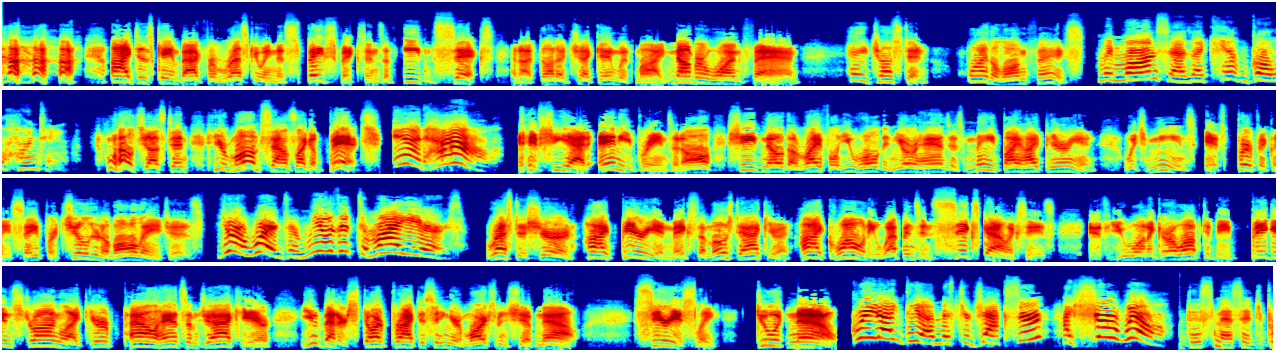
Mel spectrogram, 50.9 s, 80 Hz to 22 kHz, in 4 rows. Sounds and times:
Speech: 0.0 - 50.9.

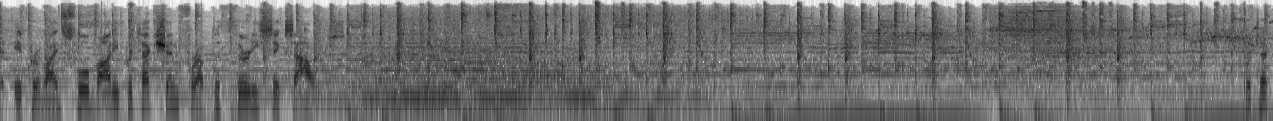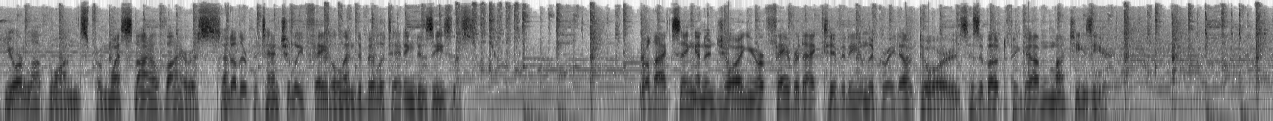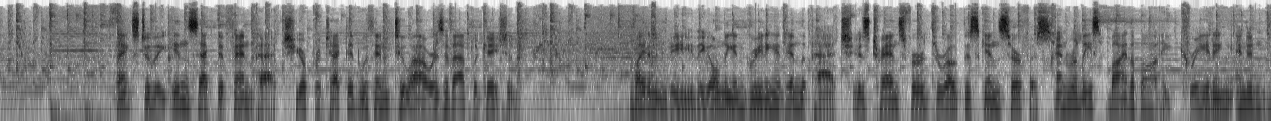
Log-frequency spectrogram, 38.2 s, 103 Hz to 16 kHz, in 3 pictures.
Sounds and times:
Speech: 0.0 - 3.4, 12.4 - 17.5, 19.1 - 23.9, 26.6 - 30.7, 31.8 - 38.1
Music: 0.0 - 38.1.

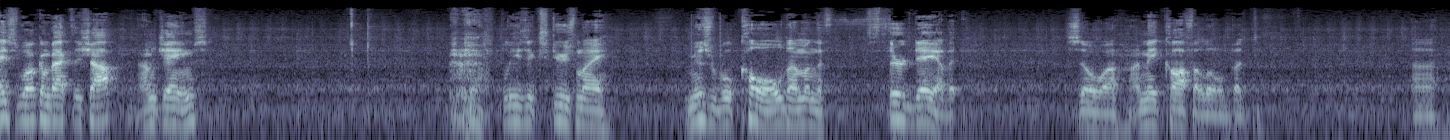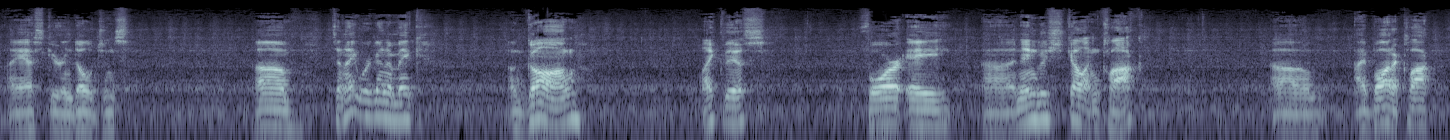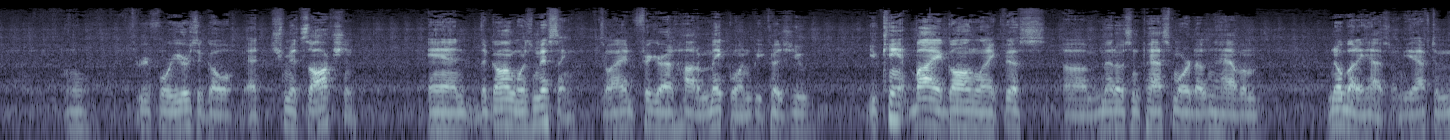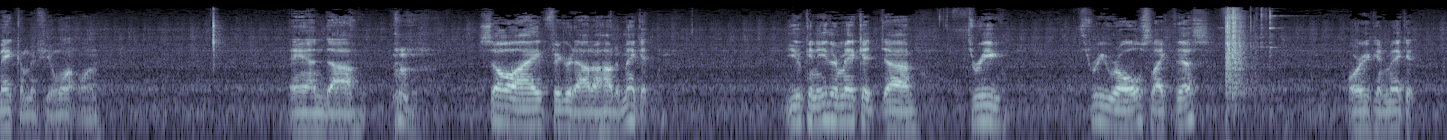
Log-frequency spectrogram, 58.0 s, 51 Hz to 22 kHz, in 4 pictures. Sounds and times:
Speech: 0.0 - 2.2, 4.6 - 6.2, 6.8 - 9.7, 10.7 - 12.6, 14.1 - 15.9, 17.0 - 18.9, 19.6 - 20.4, 21.5 - 22.3, 23.1 - 26.0, 27.2 - 28.9, 29.6 - 32.6, 33.2 - 41.6, 42.3 - 44.6, 46.4 - 47.7, 48.3 - 50.2, 51.4 - 53.7, 54.3 - 55.7, 57.0 - 57.8.

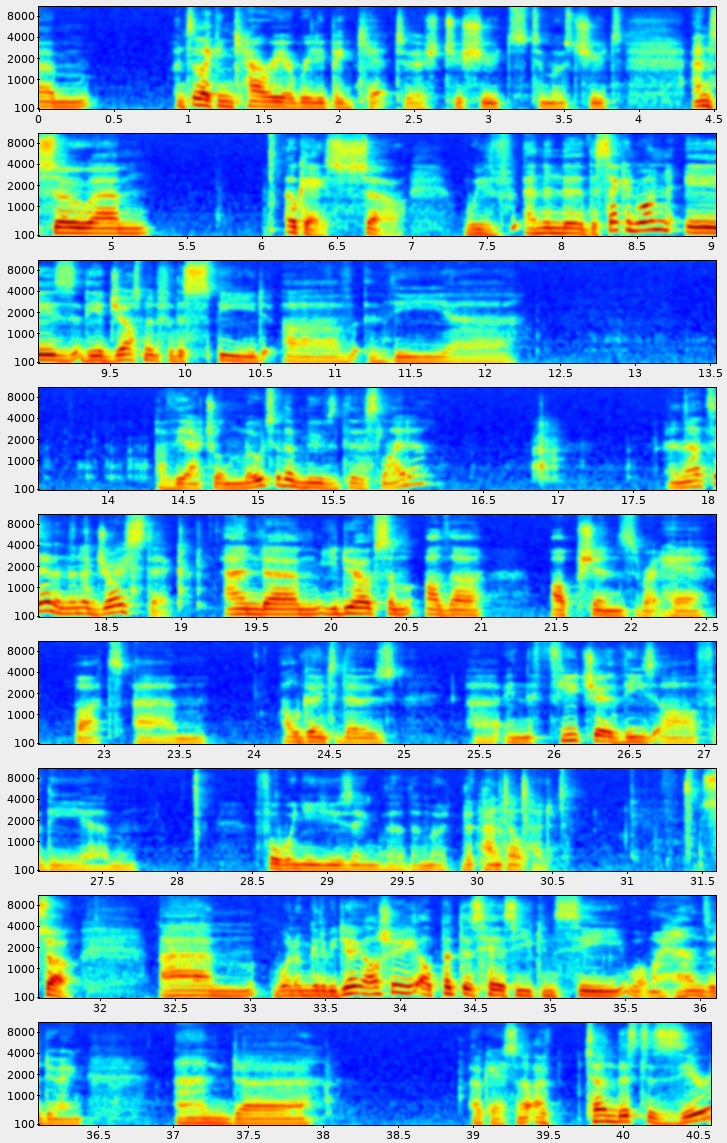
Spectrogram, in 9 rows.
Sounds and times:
Speech: 0.0 - 5.3, 6.1 - 12.3, 14.4 - 16.2, 17.7 - 27.8, 28.6 - 30.6, 31.4 - 38.1, 39.0 - 40.5.

